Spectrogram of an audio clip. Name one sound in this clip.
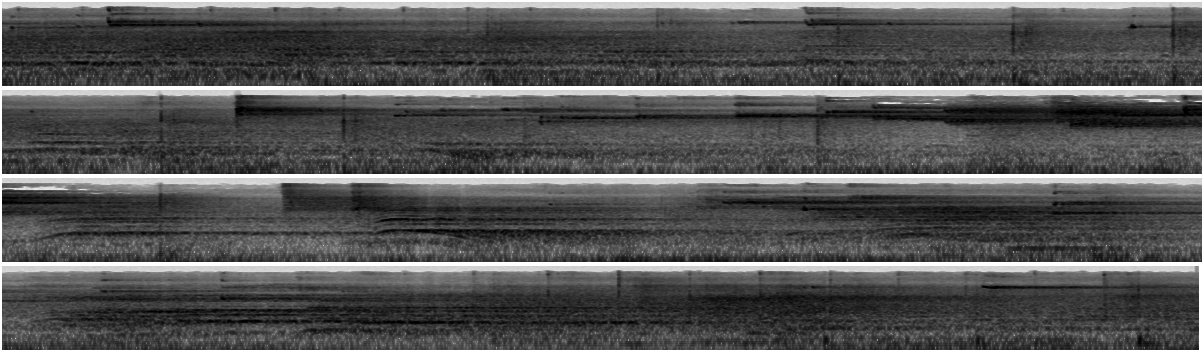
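Young men shout to each other across an echoing hall.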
